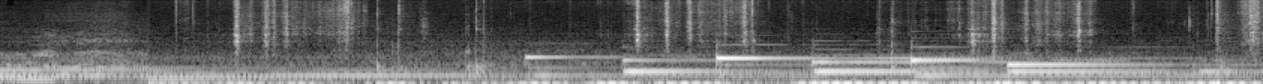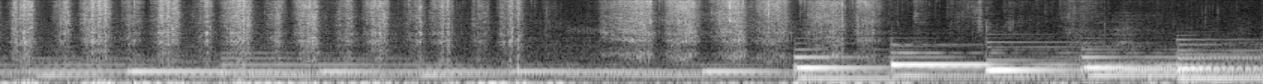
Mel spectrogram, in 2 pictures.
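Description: Background music with clear melodic notes, over which a small handheld grater rasps against food in quick strokes, in two spells in the middle.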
